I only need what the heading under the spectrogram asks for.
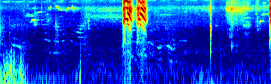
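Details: Indian ringneck parakeet: a quick pair of harsh, raspy screeches, then a short click and a further shrill burst at the end, over quiet background noise.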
